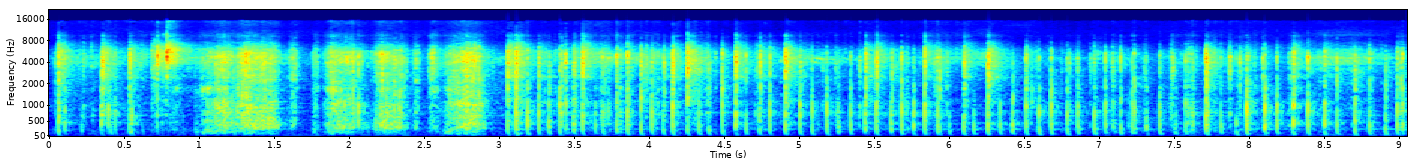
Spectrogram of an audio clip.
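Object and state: Wooden picture frame, tapped and scratched.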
